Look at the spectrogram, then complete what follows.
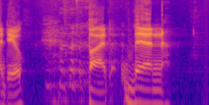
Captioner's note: laugh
